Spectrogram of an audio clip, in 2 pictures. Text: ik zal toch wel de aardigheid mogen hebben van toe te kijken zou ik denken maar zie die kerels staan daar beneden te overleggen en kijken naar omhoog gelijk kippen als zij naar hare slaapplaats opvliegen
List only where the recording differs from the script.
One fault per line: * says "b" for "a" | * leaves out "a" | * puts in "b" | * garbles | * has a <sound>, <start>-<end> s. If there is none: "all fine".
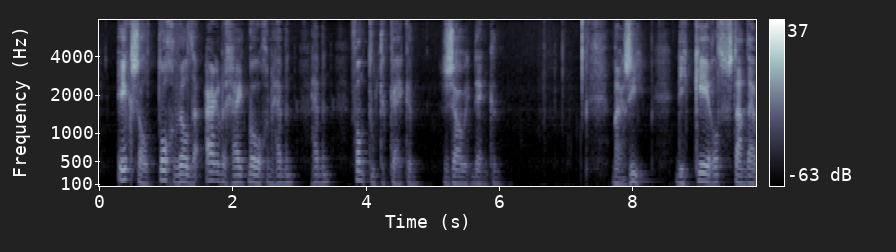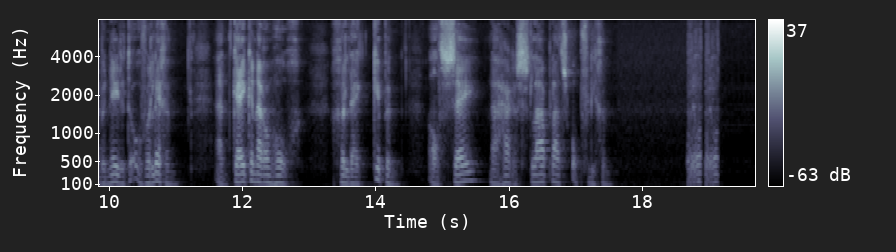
* puts in "hebben"
* has a laugh, 18.7-19.1 s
